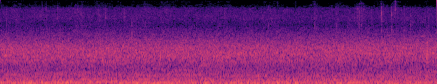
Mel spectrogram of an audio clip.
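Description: Steady low rumbling noise, strongest at the bass end and fading in the treble, with no distinct events or rhythm.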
